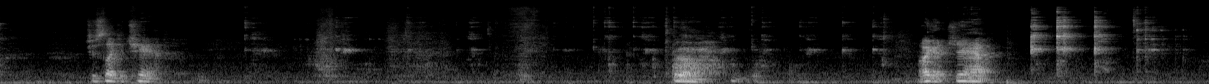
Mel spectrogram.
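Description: A man slurps food from a spoon.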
